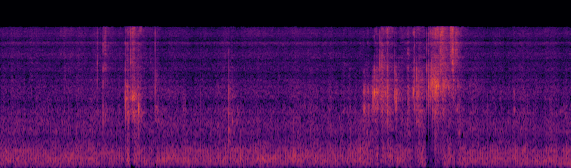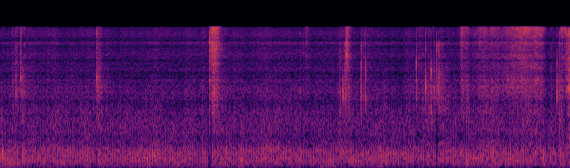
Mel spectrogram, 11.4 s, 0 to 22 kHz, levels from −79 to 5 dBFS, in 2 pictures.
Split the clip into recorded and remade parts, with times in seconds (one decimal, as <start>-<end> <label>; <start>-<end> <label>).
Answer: 0.0-11.4 remade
